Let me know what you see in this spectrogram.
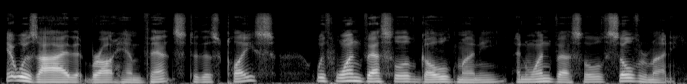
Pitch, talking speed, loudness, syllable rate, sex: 125 Hz, 190 wpm, -20 LUFS, 5.0 syllables/s, male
